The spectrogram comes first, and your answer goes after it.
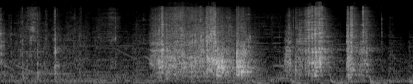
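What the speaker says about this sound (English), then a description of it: "I'll just slide the knife in there and slice right through there" Knife slicing through plastic action figure blister packaging, a series of close scraping, crackling cuts in uneven bursts, the loudest stretches lasting about a second each, with sharp ticks and rustles of plastic between them.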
